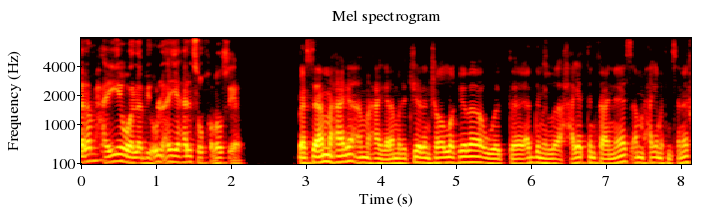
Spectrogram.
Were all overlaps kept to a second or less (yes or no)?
yes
